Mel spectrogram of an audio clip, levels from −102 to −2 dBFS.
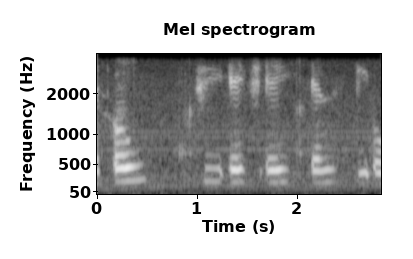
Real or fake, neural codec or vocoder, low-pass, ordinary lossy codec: real; none; 3.6 kHz; none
